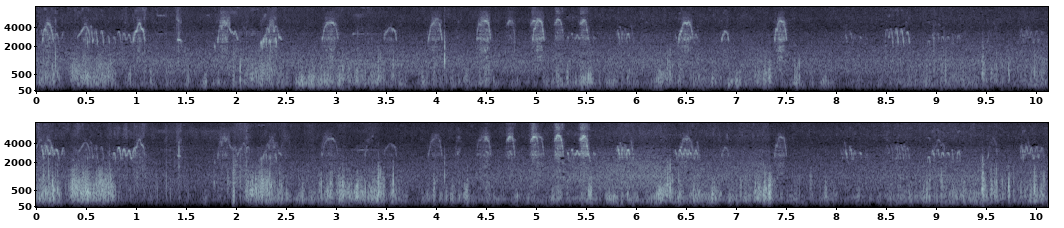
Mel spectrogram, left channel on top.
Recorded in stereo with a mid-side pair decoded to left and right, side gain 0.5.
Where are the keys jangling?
45° left, 6 m; by 3.5 s 70° left, 6 m.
